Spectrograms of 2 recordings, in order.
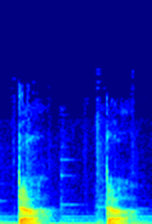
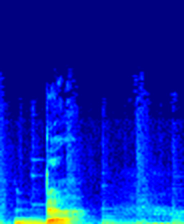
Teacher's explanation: Remember, the alveolar ridge is that bump in the roof of your mouth behind your teeth. You're going to let the pressure build up and then release it again with voicing. D, d. But once again, in French, this is typically pre-voiced. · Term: d sound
